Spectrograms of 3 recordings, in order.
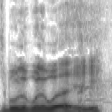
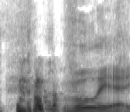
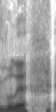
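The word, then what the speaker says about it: Vouilloz: Well, you'd know if you're listening to the show last week, that I was name shamed by Vandy when I mispronounced the winner of the 96 downhill, Nicholas Voulier. What was his name? Nicholas Voulier, yes. – Thank you, Voulier.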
